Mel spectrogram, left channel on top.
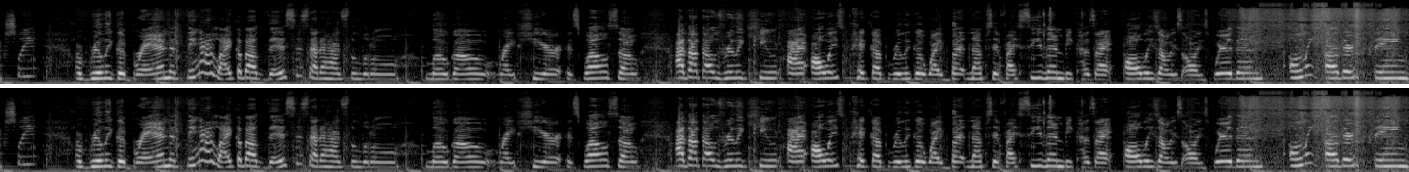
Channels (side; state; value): both; identical; correlation 1.00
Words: a really good brand. The thing I like about this is that it has the little logo right here as well. So I thought that was really cute. I always pick up really good white button ups if I see them because I always wear them. Only other thing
